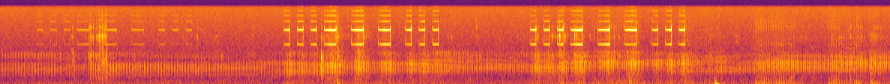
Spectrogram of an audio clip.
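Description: Two quick runs of short, high electronic beeps, about a dozen in each, over a faint steady hum.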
